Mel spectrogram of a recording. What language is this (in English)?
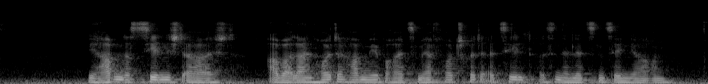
German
